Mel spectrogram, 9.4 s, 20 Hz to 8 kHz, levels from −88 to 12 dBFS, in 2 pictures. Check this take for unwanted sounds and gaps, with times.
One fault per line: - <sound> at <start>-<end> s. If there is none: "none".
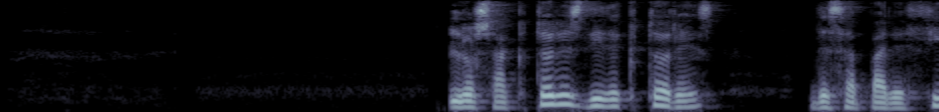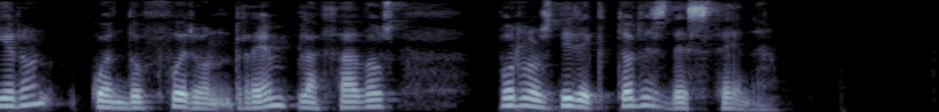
none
